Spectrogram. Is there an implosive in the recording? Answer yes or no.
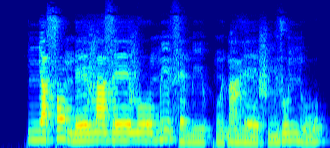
yes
